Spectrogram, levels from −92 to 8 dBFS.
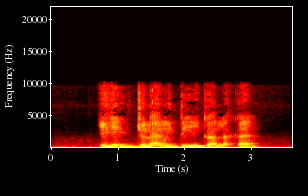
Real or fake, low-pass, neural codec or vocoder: fake; 9.9 kHz; codec, 24 kHz, 0.9 kbps, WavTokenizer, medium speech release version 2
